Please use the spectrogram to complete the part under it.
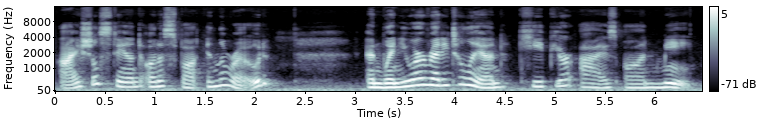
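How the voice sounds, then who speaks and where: A woman voicing a brisk, firm, practical old grandmother who gives decisive instructions in a children's storybook. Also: mid-range voice, lively intonation, slight background noise, lightly acted. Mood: instructing.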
